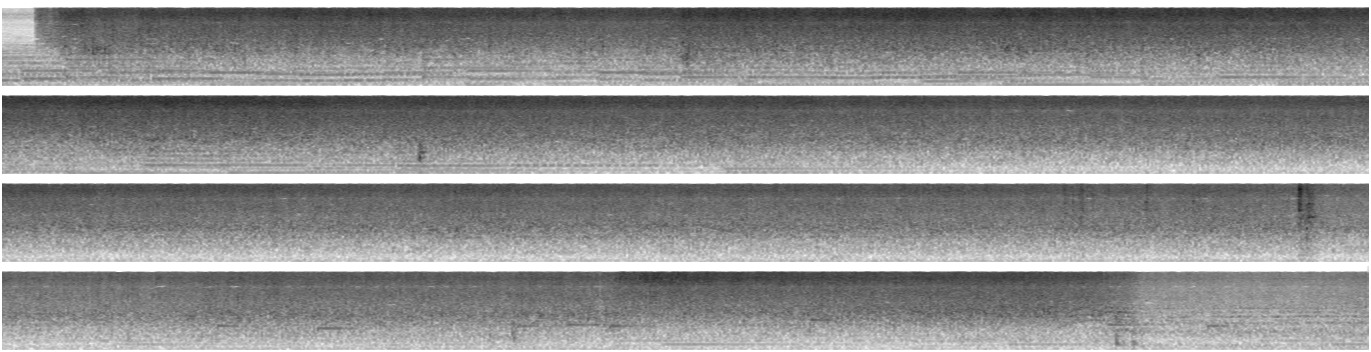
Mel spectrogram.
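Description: Chicken thighs sizzling loudly in hot oil in a non-stick frying pan, with soft piano music underneath. A single sharp click comes about twenty seconds in, and near the end a glass lid goes on and the sizzle drops off.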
